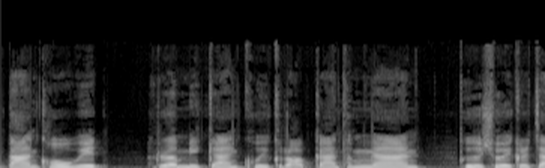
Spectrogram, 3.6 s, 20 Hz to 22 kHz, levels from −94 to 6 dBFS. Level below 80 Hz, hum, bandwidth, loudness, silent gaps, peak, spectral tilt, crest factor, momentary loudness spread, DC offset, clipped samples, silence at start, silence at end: -60 dBFS; none; 16 kHz; -25 LUFS; none; -6 dBFS; -6.5 dB/octave; 18 dB; 6 LU; under 0.1%; under 0.1%; 0.05 s; 0 s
